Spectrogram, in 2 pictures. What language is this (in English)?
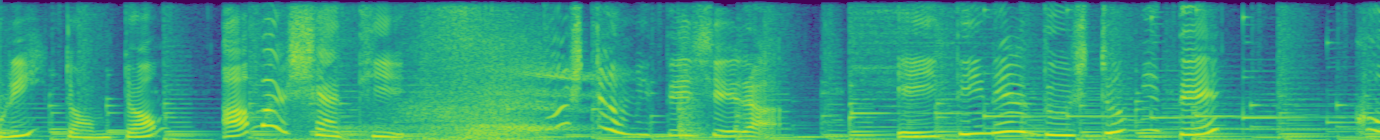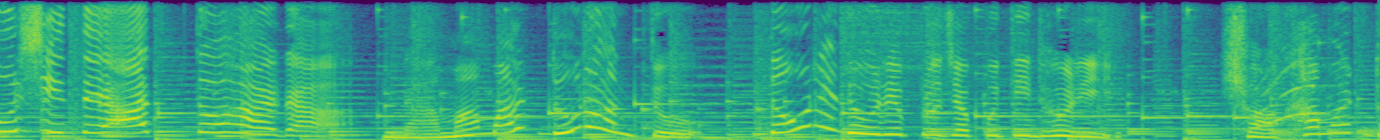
Dutch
